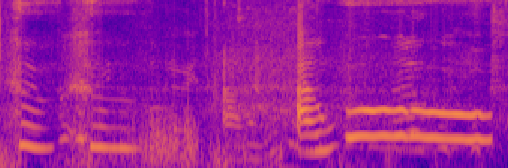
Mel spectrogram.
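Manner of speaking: high mock wolf howl. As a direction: howl at the moon. Howling at the full moon.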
